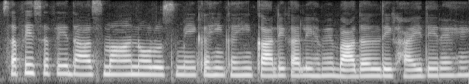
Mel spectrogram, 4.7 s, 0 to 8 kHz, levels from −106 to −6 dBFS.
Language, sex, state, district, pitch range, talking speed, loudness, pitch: Hindi, female, Madhya Pradesh, Bhopal, 205-235 Hz, 180 wpm, -18 LUFS, 220 Hz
